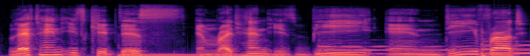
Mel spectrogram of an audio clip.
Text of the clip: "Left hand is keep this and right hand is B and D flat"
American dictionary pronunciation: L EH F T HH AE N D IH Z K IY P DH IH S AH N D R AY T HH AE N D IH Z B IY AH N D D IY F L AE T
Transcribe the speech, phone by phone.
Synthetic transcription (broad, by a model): L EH F T HH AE N D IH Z K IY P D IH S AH N R AY T HH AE N D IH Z B IY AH N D D IY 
